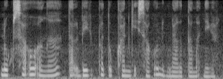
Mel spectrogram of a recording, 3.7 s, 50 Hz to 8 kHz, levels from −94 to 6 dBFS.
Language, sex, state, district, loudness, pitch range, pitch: Garo, female, Meghalaya, West Garo Hills, -20 LUFS, 165-215 Hz, 190 Hz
